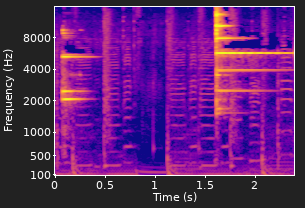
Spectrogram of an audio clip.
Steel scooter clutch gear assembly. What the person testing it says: kita ketok ada bunyi nyaring gitu ting gitu berarti dia udah rapat semua ini udah padat Udah kenceng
